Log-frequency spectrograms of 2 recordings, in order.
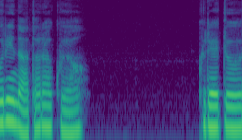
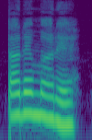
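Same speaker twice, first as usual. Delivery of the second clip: ordinary delivery, nothing marked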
